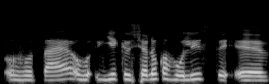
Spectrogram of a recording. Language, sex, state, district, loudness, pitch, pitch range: Hindi, female, Uttar Pradesh, Gorakhpur, -19 LUFS, 225 Hz, 205-240 Hz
